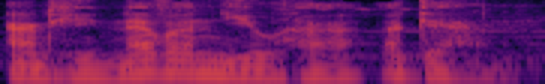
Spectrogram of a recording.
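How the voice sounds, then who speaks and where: Male scripture narrator, lowish register, lively intonation, music bed beneath. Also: unhurried. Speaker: audio Bible narrator. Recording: music under the voice.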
